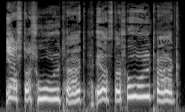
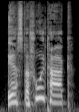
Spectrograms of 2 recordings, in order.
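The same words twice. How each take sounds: First: Sung, high, slow, loud muffled singsong; muffled singing. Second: High, loud little clownfish; excited calling out. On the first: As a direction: sing it stuck head-first, drawn out high. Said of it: "sang Nemo mit ziemlich gedämpfter Stimme". (sung, mit gedämpfter Stimme hoch singen) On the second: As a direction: shout it to wake Dad, high-pitched. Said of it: "rief er seinem Vater zu". (aufgeregt rufend) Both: A narrator's reading.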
